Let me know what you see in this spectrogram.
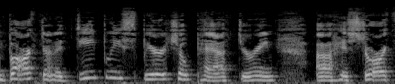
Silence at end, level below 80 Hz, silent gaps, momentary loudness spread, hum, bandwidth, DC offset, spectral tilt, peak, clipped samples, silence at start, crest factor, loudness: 0 s; -50 dBFS; none; 6 LU; none; 16 kHz; under 0.1%; -3 dB/octave; -8 dBFS; under 0.1%; 0 s; 16 dB; -24 LUFS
